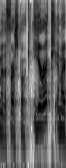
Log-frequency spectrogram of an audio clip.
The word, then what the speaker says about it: Earic: No, most people just say Eric or or they fumble over it, but it's eerie.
